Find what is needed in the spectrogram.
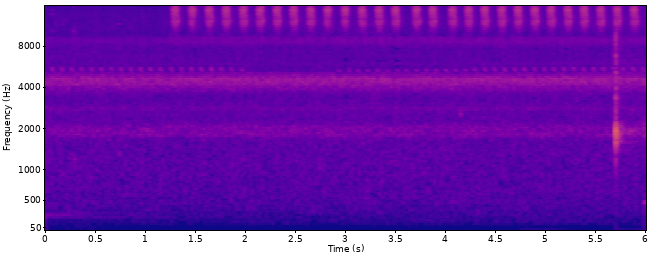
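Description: Quiet, high-pitched insect chirping in an even, rapid pulse of about four or five beats a second over a steady hiss, with one short sharp click near the end.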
